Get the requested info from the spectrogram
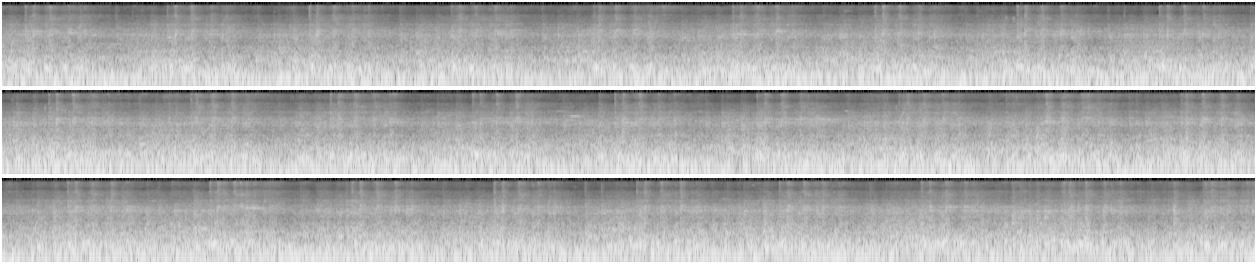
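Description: Norfolk Southern coal train's gondola cars rolling past at speed: a steady loud rumble of steel wheels on rail with a repeating clickety-clack as the wheel sets pass.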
